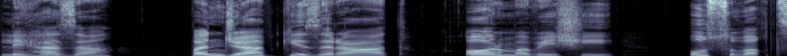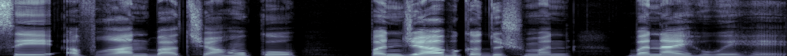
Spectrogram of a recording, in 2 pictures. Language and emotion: Urdu, neutral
